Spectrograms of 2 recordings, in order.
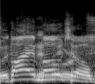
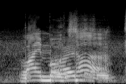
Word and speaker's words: Bimota: Can you spell the M-A-N-T-R-A. Mantra. 1994. – The R is silent, like the P in swimming. – It's Bimota. Bimota. – Bimota.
